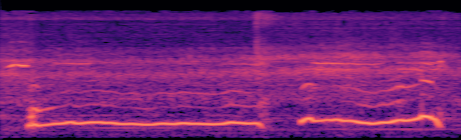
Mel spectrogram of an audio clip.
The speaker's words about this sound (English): Oh, the dog got eaten by the fangs. Poor dog. It's still making a lot of noise for being dead. The things are taking their time. That much blood came out of a dog and it's still making that much noise? It sounds like the dog is fighting back.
